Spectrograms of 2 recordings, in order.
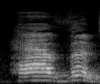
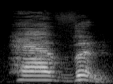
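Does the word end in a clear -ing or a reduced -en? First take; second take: -en; -en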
